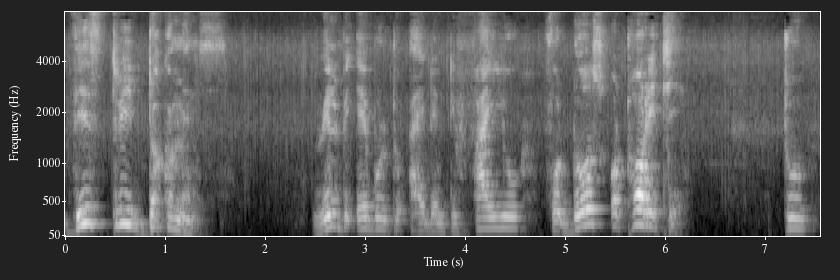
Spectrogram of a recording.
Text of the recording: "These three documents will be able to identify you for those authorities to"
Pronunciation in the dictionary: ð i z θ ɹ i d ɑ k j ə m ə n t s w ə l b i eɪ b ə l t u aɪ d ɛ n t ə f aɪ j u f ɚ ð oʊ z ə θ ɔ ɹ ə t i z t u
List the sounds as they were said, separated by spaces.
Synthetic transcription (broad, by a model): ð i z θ ɹ i d ɑ k j ə m ə n t s w ə l b i eɪ b ə l t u aɪ d ɛ n t ə f aɪ j u f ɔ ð oʊ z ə t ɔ ɹ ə t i t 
